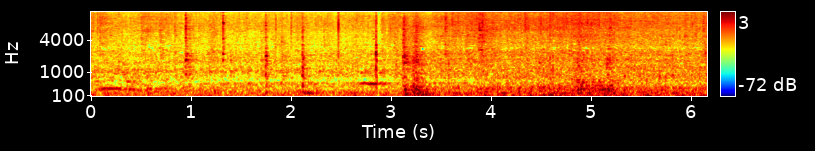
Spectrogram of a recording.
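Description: Eggplant kebab cooking in lidded black pans over hot charcoal: a steady sizzle with scattered sharp crackles and pops.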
